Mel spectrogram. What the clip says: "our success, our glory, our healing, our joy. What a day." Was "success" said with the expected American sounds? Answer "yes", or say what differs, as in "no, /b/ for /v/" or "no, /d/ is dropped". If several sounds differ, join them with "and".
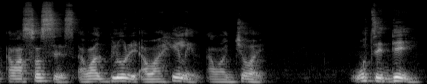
no, /k/ is dropped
